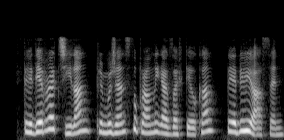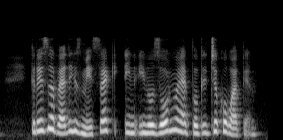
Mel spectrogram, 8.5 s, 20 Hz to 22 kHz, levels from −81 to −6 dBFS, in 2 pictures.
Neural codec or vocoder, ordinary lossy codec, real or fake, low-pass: codec, 16 kHz, 0.5 kbps, FunCodec, trained on LibriTTS, 25 frames a second; none; fake; 7.2 kHz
